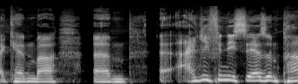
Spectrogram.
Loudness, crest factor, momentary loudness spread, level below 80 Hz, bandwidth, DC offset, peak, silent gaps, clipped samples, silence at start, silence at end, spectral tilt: -17 LUFS; 16 dB; 13 LU; -58 dBFS; 16.5 kHz; under 0.1%; -2 dBFS; none; under 0.1%; 0 s; 0 s; -3.5 dB/octave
